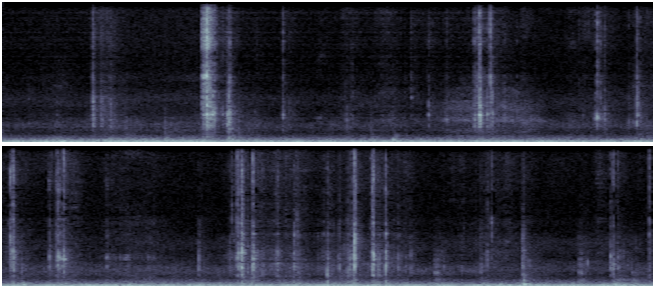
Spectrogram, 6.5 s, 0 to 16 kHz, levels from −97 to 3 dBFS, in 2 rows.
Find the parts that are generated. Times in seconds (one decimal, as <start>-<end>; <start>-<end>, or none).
0.0-0.5; 1.0-2.5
